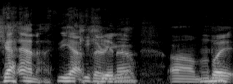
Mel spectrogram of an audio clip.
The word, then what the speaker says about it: Gehenna: It looks more like it would be pronounced Gehenna. It's G-E-H. Gehenna.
